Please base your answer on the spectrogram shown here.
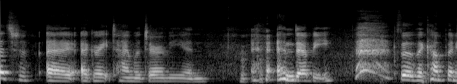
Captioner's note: laughs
